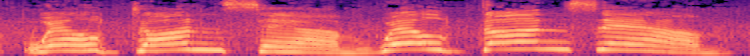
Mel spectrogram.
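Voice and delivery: high, loud cheering; joyful shout. A narrator's reading. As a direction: shout your pride over the noise. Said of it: "she shouted".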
